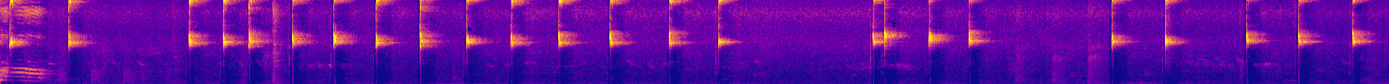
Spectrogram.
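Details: Lovebird ngetik song without ngekek chatter, meant as a lure for other lovebirds: crisp high ticks in steady runs of about two per second, pausing briefly mid-clip before the clicking resumes.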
